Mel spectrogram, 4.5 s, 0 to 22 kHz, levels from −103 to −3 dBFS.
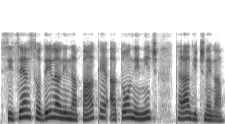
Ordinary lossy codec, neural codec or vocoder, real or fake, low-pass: none; codec, 16 kHz, 4 kbps, FreqCodec, larger model; fake; 7.2 kHz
